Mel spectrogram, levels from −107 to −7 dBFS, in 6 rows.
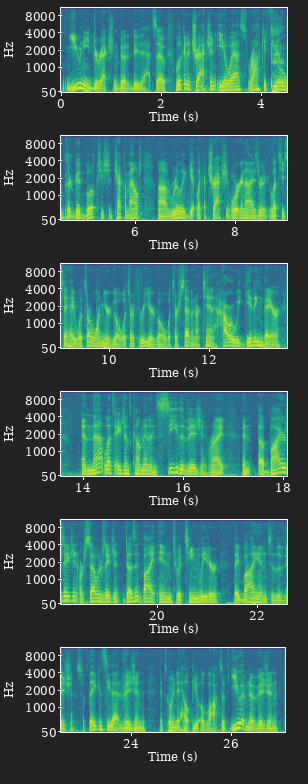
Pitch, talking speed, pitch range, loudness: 110 Hz, 235 wpm, 95-125 Hz, -18 LUFS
